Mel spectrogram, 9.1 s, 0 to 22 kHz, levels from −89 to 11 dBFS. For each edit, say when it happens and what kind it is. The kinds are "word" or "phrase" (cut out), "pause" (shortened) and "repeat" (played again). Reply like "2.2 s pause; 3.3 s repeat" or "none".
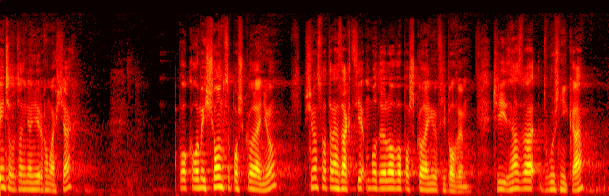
none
